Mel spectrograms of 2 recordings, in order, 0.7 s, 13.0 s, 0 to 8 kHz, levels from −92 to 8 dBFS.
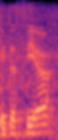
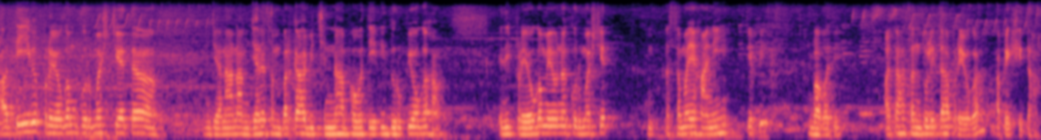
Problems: none marked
